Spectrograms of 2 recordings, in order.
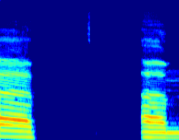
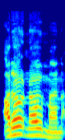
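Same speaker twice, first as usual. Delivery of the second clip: ordinary talk, nothing marked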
